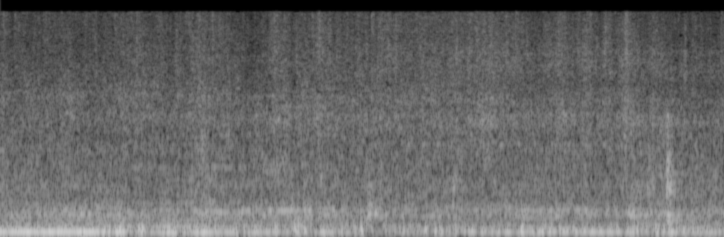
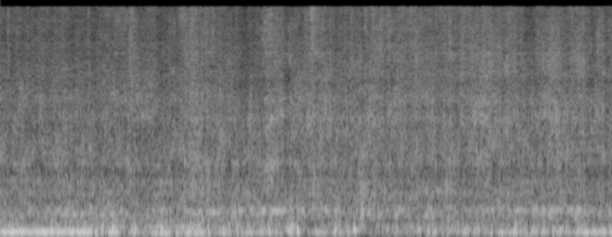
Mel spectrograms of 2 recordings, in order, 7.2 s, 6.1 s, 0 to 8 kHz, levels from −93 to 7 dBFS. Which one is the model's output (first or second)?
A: second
